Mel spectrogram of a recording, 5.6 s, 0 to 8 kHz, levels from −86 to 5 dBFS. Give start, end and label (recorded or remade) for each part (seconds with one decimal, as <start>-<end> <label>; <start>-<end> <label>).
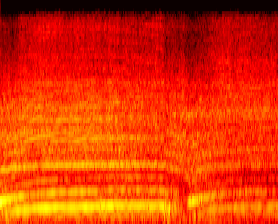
0.0-2.0 recorded; 2.0-4.5 remade; 4.5-5.6 recorded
